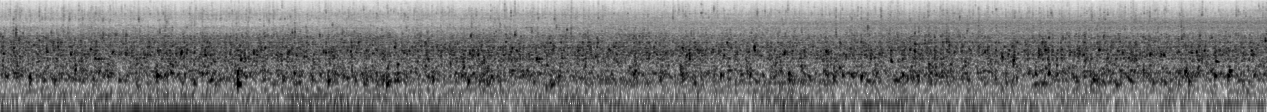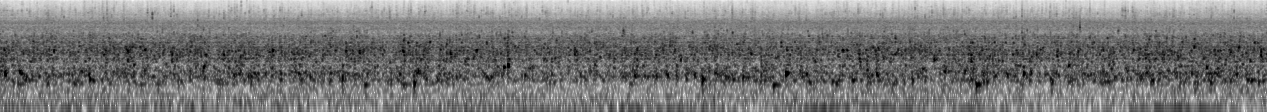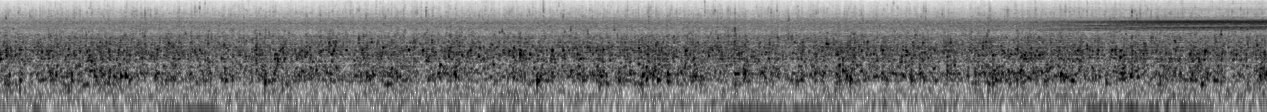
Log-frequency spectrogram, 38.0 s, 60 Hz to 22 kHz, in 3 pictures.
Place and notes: {
  "title": "桃米農業體驗區, 埔里鎮桃米里 - Sound of water",
  "date": "2016-06-07 15:46:00",
  "description": "Cicada sounds, Bird sounds, Sound of water, Aqueduct\nZoom H2n MS+XY",
  "latitude": "23.94",
  "longitude": "120.93",
  "altitude": "473",
  "timezone": "Asia/Taipei"
}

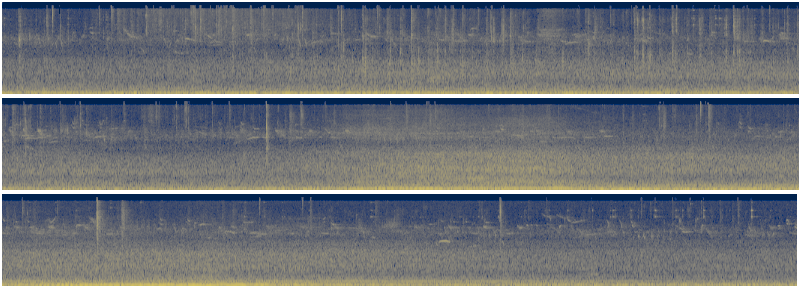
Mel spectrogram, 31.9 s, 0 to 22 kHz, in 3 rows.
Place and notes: {
  "title": "all the mornings of the ... - mar 17 2013 sun",
  "date": "2013-03-17 09:08:00",
  "latitude": "46.56",
  "longitude": "15.65",
  "altitude": "285",
  "timezone": "Europe/Ljubljana"
}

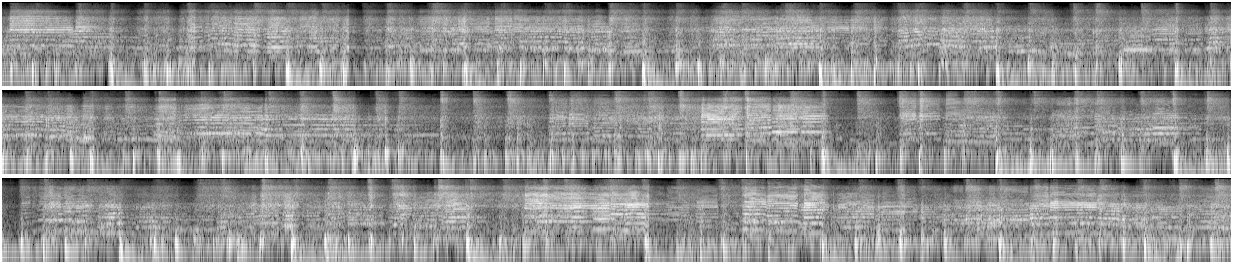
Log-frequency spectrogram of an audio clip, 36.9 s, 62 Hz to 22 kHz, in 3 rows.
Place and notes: {
  "title": "Unnamed Road, Kpando, Ghana - street brass in Kpando",
  "date": "2004-08-16 15:45:00",
  "description": "street brass in Kpando",
  "latitude": "6.99",
  "longitude": "0.30",
  "altitude": "152",
  "timezone": "Africa/Accra"
}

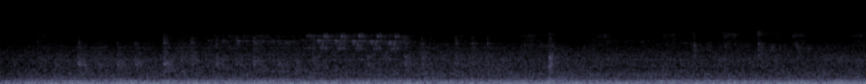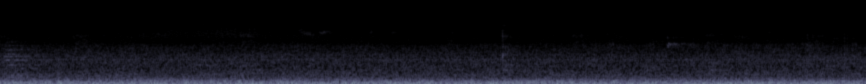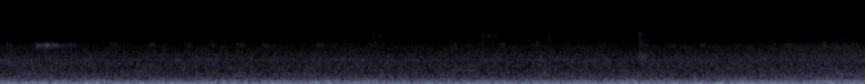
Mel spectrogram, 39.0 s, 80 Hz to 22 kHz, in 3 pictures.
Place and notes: {
  "title": "Minrong Park, Taipei City - Quiet little park",
  "date": "2014-04-27 13:16:00",
  "description": "Quiet little park\nSony PCM D50+ Soundman OKM II",
  "latitude": "25.04",
  "longitude": "121.54",
  "altitude": "14",
  "timezone": "Asia/Taipei"
}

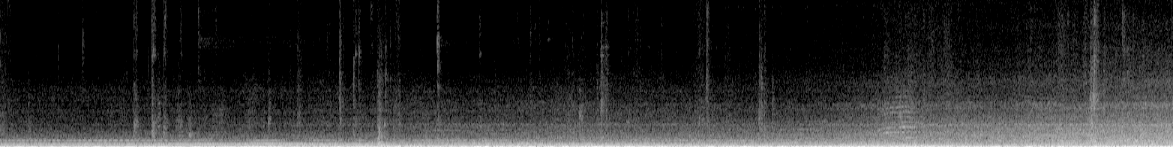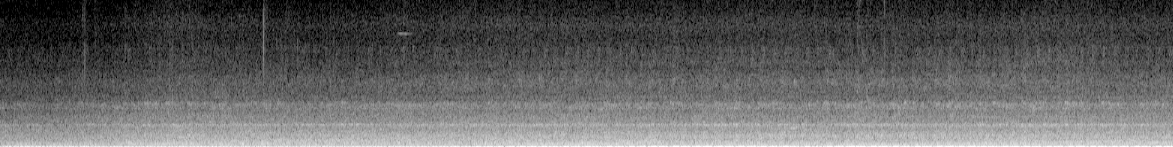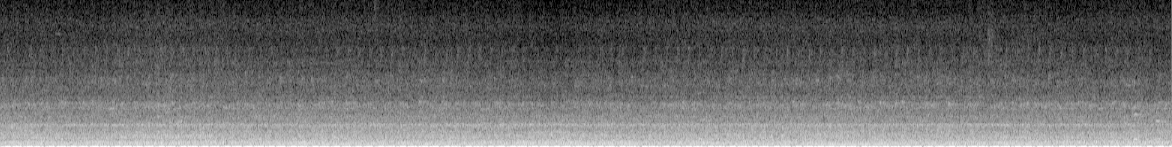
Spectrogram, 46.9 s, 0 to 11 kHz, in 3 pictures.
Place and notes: {
  "title": "Weimar, Weimar, Germany - Weimar train stop ambience inside out",
  "date": "2020-07-27 22:30:00",
  "description": "voice, drones, expanded space, spatial transitions, people.\nRecording Gear: Zoom F4 field recorder, LOM MikroUsi Pro.",
  "latitude": "50.99",
  "longitude": "11.33",
  "altitude": "239",
  "timezone": "Europe/Berlin"
}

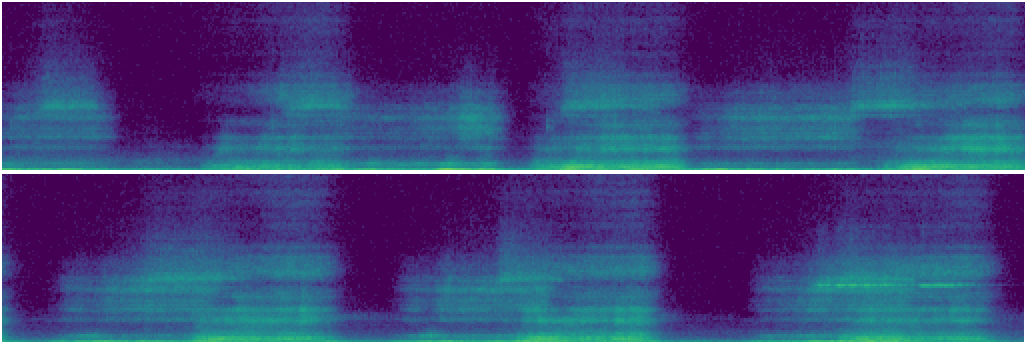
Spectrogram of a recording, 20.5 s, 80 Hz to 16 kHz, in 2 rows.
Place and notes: {
  "title": "Dormitory, Lisboa, Portugal - (-210) Snoring concert",
  "date": "2008-08-07 01:58:00",
  "description": "Recording of a snoring concert in the middle of the night.\nRecorded with Zoom H4",
  "latitude": "38.73",
  "longitude": "-9.14",
  "altitude": "82",
  "timezone": "Europe/Lisbon"
}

